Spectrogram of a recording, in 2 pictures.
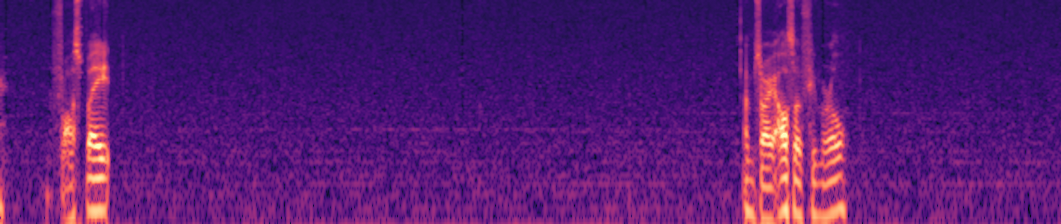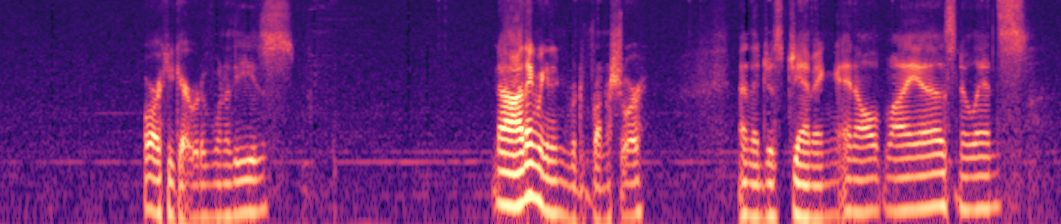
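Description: A young man talks in short bursts close to a headset microphone.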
